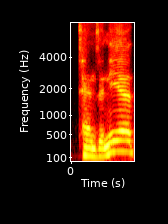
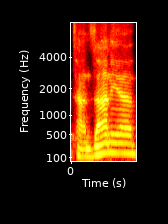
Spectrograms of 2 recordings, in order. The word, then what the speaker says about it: Tanzania: Is it Tanzania, Tanzania, Tanzania? Depends on the pronunciation of a person.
